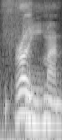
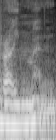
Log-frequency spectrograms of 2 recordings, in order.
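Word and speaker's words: Reutemann: Reutman, perdón. Reutman en vez de Reuteman. Claro. Eh, sí, la pronunciación me enseñó que debo de decir Royman, pero no puedo decirlo porque popularmente está conocido de otra manera.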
